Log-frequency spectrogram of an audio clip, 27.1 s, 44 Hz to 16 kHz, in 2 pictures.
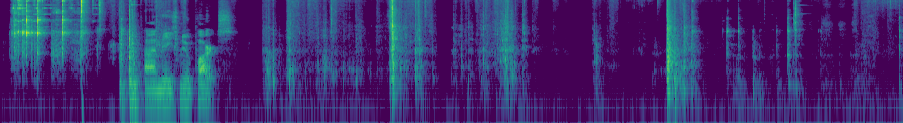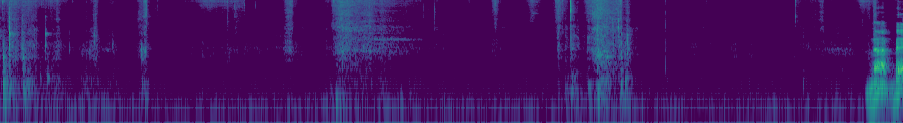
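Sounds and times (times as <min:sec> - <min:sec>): metal parts clanking on workbench: 0:00.0 - 0:02.2.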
